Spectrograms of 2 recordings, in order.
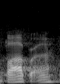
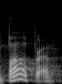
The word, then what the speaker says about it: Barbra: Oh, round of applause for Barbara.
